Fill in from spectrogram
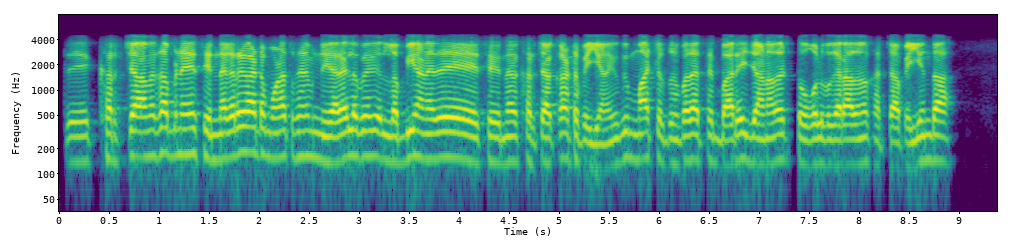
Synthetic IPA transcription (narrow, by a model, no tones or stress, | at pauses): t̪eːkʰəɾt͡ʃaːmɛ̃ːsaːbneːsenəkəɾekəʈpõːnaːt̪ʊsẽːnɪaːɾeːlləbiːaːneːd̪eːsenəkʰəɾt͡ʃaːkəʈpəiãːnːkjõːkimãːt͡ʃəlt̪ʊsĩːpət̪aːɪt̪ʰːeːbaːɾeːiːd͡ʒaːñaːd̪aːʈoːlʋəɡɛːɾaːd̪ãːkʰəɾt͡ʃaːpeiːə̃ːnd̪aː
